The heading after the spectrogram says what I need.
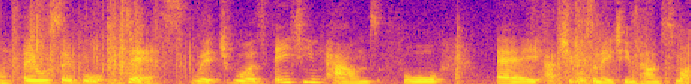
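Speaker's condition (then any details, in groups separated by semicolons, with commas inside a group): No condition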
